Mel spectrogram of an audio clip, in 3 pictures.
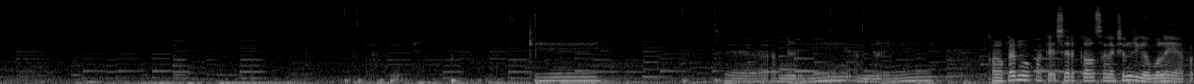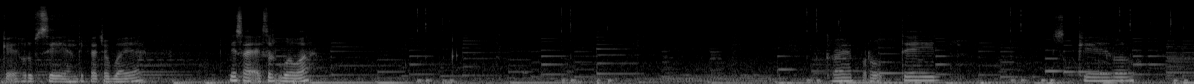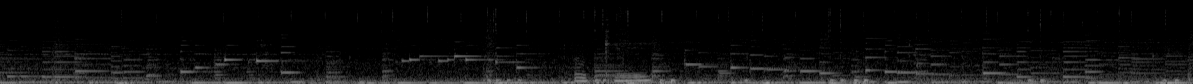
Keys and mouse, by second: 3.4 a, 5.0 b, 7.5 b, 14.5 e, 16.0 g, 17.5 r, 19.9 g, 23.2 r, 28.6 g, 30.1 e.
